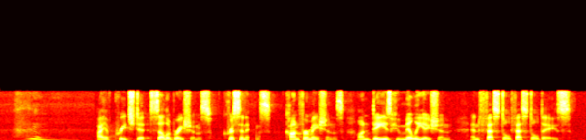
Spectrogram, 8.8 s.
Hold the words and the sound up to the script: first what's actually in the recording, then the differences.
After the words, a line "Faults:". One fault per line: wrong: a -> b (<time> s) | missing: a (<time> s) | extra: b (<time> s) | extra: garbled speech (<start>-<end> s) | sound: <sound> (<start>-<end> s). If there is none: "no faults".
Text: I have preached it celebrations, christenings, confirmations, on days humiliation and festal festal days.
I have preached it celebrations, christenings, confirmations, on days humiliation and festal festal days.
Faults:
sound: sigh (0.2-1.2 s)
sound: dropout (3.7-3.8 s)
